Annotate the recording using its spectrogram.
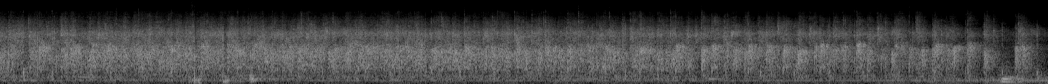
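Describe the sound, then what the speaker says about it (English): An audience gives the mayor a big round of applause, a thick, continuous roar of clapping that holds steady and loud throughout before easing slightly at the end. "give our mayor a big round of applause"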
